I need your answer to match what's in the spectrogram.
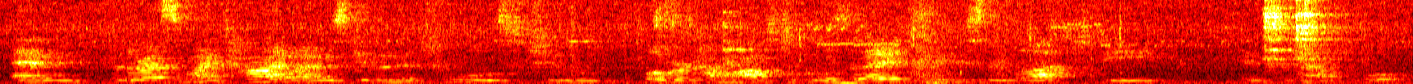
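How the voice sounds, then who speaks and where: A young adult woman giving an earnest, prepared acceptance speech as an award recipient, halting with pauses as she goes. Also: medium pitch, little pitch movement. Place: large echoey room, live event. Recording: echoey, noisy room, distant mic.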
